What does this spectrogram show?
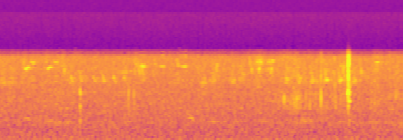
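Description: Faint bird chirps over a steady low hiss, with a few small sharp clicks, the loudest about five seconds in.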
